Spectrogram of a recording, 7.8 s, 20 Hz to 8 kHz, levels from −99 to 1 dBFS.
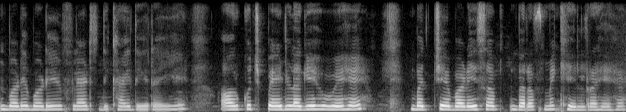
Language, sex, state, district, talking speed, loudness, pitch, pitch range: Hindi, female, Uttar Pradesh, Etah, 155 wpm, -17 LUFS, 240 Hz, 225-245 Hz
